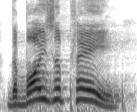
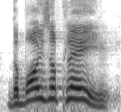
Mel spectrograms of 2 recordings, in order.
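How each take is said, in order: No difference in how they are said.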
